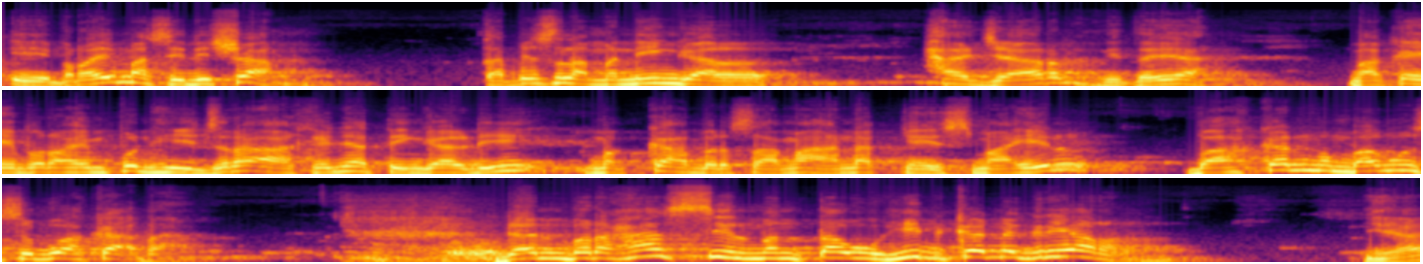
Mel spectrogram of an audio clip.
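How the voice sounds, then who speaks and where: A man preaching a religious lecture in a storytelling way, his voice jumping up on questions and dropping low on asides, with small chuckles and self-corrections. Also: a little hiss or hum. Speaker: Islamic preacher.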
